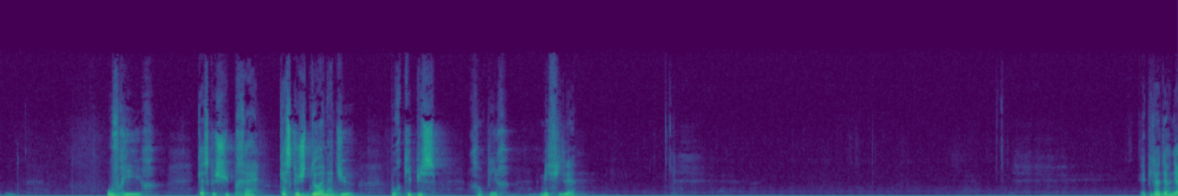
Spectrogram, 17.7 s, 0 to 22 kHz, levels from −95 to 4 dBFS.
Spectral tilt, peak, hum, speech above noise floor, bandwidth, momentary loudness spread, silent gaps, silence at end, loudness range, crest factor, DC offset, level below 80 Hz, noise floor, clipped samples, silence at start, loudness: -4.5 dB/octave; -14 dBFS; none; 40 dB; 16.5 kHz; 19 LU; none; 0 s; 10 LU; 24 dB; 0.5%; -66 dBFS; -72 dBFS; under 0.1%; 0.1 s; -33 LUFS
